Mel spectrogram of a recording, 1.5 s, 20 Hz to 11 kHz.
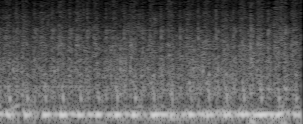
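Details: Suzuki DF5A four-stroke outboard (2017 onwards), after full service, internal tank, choke set, good cooling water flow: small engine puttering at idle with an even, steady beat and no misses; normal idle.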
